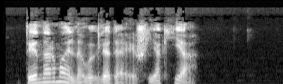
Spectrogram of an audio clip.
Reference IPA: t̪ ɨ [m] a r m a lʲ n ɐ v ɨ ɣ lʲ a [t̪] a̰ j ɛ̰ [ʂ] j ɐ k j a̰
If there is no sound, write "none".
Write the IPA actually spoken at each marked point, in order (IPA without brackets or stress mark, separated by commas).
n, d̪, ʂ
